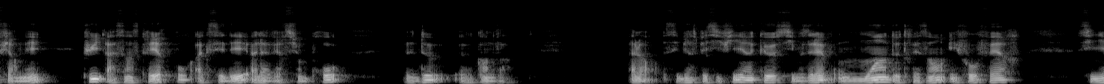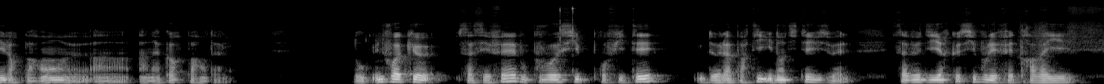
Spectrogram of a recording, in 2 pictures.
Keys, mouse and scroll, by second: 6.8 scroll up 1, 14.4 scroll up 2, 16.7 click.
